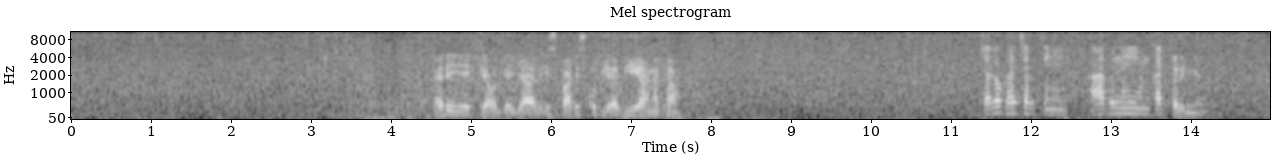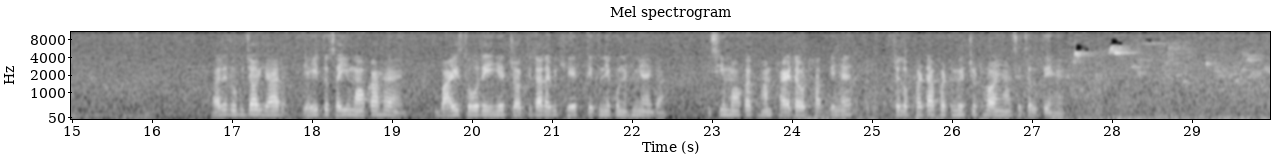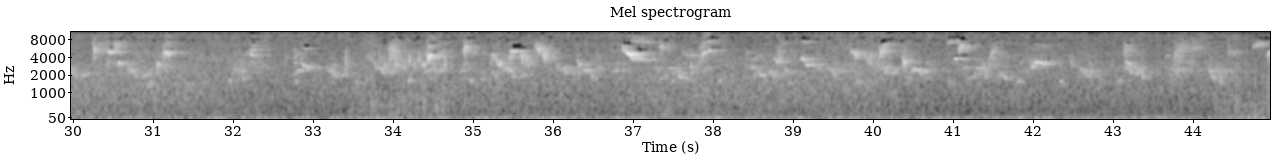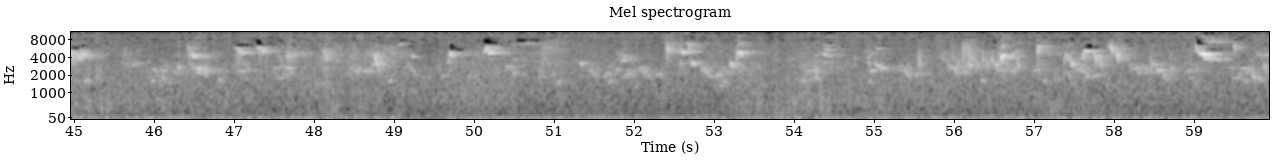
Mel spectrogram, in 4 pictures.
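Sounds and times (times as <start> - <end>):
low outdoor rumble: 0.0 - 59.9
small birds chirping: 0.0 - 59.9.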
